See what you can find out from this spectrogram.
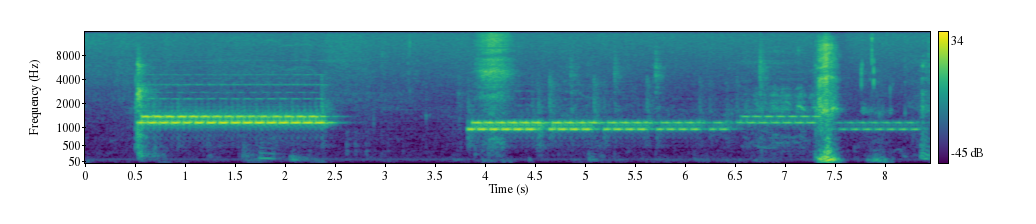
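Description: A telephone rings with an incoming call on a radio show's phone system, a call meant for the hotline line: two bursts of a steady, mid-pitched warbling electronic tone, the second much longer, over a low hum, with a brief thump near the end.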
